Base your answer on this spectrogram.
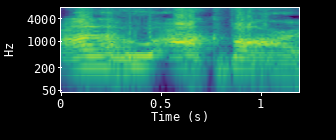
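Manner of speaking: final screamed cry. Telling a story about a man who died holding a grenade; retelling a scream. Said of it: "he just screamed into his mind".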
